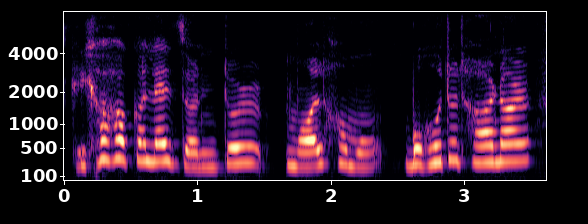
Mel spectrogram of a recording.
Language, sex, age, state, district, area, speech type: Assamese, female, 18-30, Assam, Biswanath, rural, spontaneous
